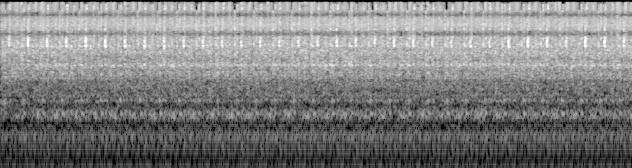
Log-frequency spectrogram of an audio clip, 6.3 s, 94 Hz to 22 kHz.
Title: Odd tapping noise from the 5.3 #dadsgarage #automobile #mechanic #diy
